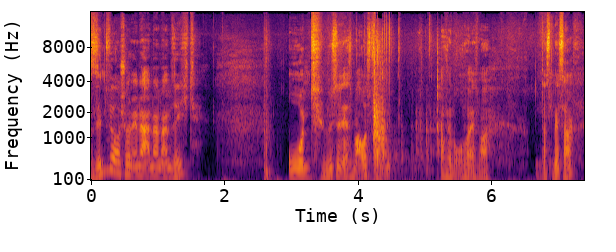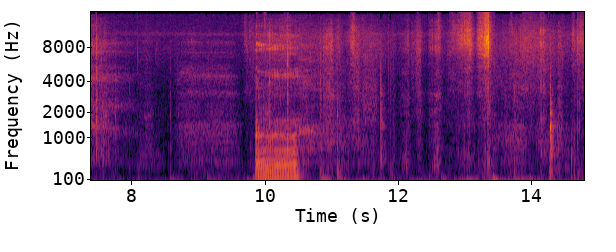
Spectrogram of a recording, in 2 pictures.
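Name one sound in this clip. A cardboard box scrapes and rustles in hands.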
